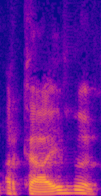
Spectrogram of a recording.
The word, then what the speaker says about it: arXiv: E poi sì, se volete contattarmi, scrivetemi, basta che cercate il mio nome su Archive, che si scrive A-R-X-I-V.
